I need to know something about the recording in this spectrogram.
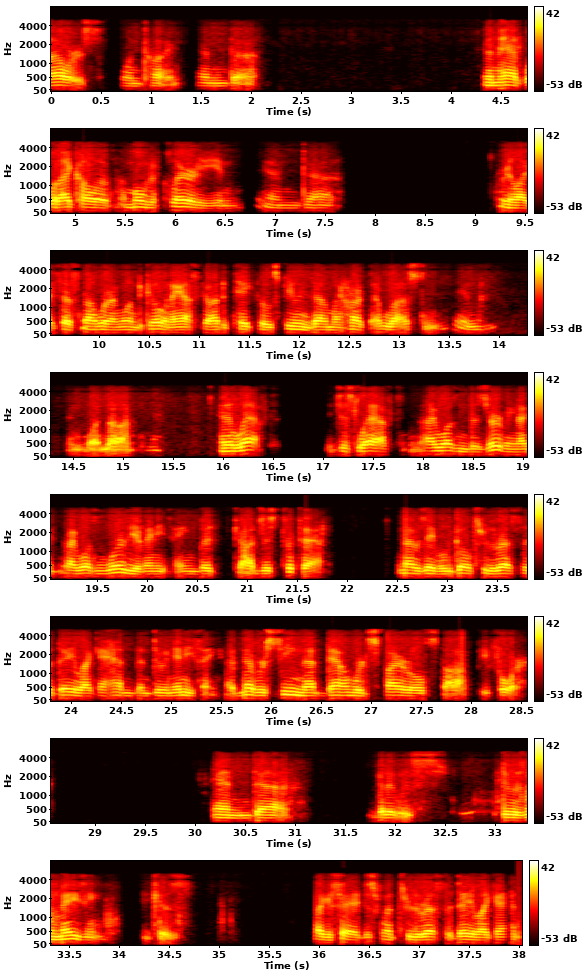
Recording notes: Monday Noon Phone Speakers Series.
